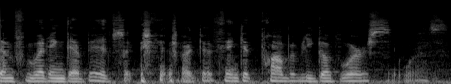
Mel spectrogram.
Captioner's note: laughing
